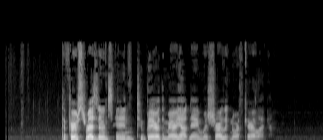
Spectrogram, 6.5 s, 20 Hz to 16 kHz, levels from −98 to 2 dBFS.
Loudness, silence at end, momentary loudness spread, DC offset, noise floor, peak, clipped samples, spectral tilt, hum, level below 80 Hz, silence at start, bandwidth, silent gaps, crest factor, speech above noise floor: -23 LUFS; 1.2 s; 19 LU; under 0.1%; -77 dBFS; -2 dBFS; under 0.1%; -4.5 dB/octave; none; -78 dBFS; 1.25 s; 11.5 kHz; none; 22 dB; 54 dB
